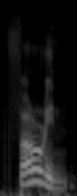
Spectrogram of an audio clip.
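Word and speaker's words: foreign: 뜻은 서명하다라는 뜻이 되겠습니다 이번 단어는 foren foren forin이라고 발음하시면 되겠고요 뜻은 외국의라는 뜻이 되겠습니다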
